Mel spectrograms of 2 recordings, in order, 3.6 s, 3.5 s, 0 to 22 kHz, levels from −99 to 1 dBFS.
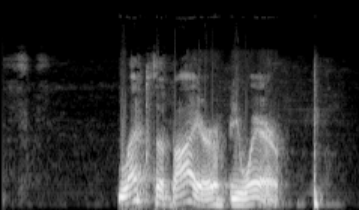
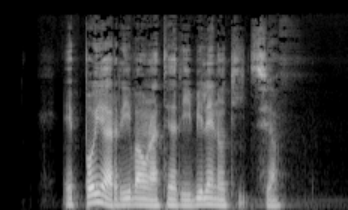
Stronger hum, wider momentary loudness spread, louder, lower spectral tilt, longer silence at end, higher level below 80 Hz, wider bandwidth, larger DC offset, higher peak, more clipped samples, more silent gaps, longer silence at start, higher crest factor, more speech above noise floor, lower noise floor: neither; about the same, 13 LU vs 12 LU; first, -12 LUFS vs -23 LUFS; first, -9 dB/octave vs -4.5 dB/octave; second, 0.4 s vs 0.65 s; about the same, -58 dBFS vs -56 dBFS; second, 7.4 kHz vs 16.5 kHz; neither; first, 0 dBFS vs -6 dBFS; neither; neither; first, 1.2 s vs 0.65 s; second, 12 dB vs 18 dB; first, 61 dB vs 45 dB; about the same, -71 dBFS vs -68 dBFS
